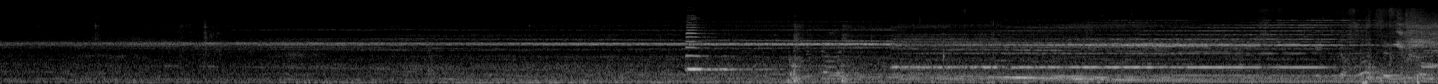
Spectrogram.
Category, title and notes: Sound effects > Vehicles
"Elron" electric train arriving at a train stop and braking. Recorded with my phone.
railway, electric, passenger-train, stop, squeak, train-stop, rail, brake, electric-train, locomotive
